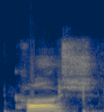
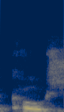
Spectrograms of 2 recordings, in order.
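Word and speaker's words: cosh: the same thing for this one okay I pronounce this one as Kos okay so this is the Cinch this is the Kos you might hear people call it the co or something like that doesn't really matter the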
